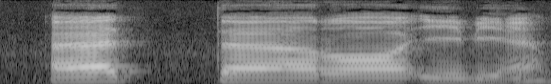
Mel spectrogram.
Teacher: Alif lam bertemu dengan ta. Okey, cara bacaan dia kita masukkan lam ke dalam huruf selepasnya.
